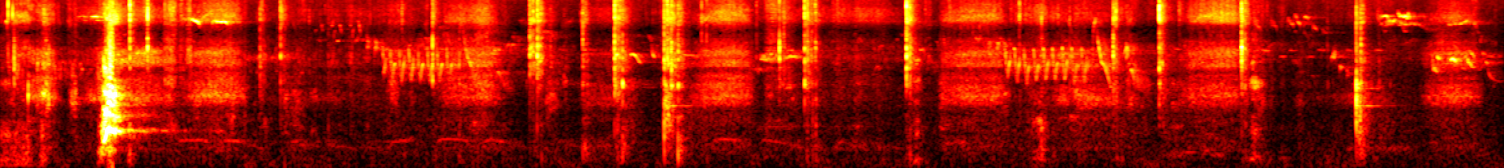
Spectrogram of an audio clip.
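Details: Frodo, a pet dog, at play with his toy egg: one sharp loud bark early on, then soft low whines and scattered squeaks, clicks and rustling from the toy and play.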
